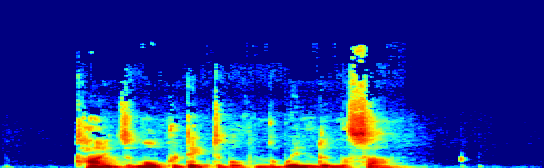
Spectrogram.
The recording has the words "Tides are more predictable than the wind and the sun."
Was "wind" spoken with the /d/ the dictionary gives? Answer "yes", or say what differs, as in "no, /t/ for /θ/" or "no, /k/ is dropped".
yes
